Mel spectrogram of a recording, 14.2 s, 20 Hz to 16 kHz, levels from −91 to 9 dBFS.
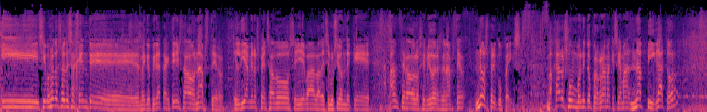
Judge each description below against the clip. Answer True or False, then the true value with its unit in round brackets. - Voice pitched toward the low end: False (170 Hz)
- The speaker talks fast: False (170 wpm)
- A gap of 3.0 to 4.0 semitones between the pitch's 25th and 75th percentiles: False (4.8 semitones)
